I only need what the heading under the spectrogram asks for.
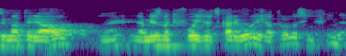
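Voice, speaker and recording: With a southern Brazilian accent, a man talks at a fairly quick pace. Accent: gaúcho (southern Brazilian). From southern Brazil, Rio Grande do Sul. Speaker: startup founder and CEO. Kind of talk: live interview. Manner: animated.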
